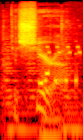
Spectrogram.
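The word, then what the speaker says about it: 頭: It's written as head in Japanese, but it's pronounced Kashira, I believe. Kashira.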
